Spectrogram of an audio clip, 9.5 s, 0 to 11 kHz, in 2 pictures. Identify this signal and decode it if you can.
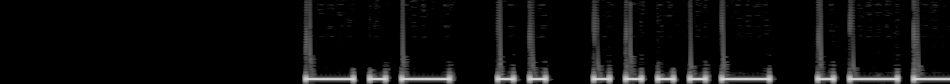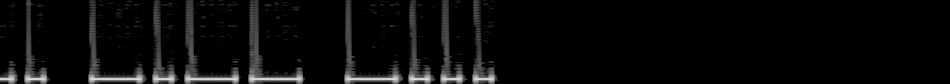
Morse code, heard as a keyed tone, about 16 wpm, 700 Hz. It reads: KI4PYB
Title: USA Call Signs - 6 Characters - Repeated 3x - 15wpm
